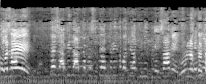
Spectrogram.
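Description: Loud, excited speech from a man, with other voices around him; the pitch swoops up and down at the start and again near the end.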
